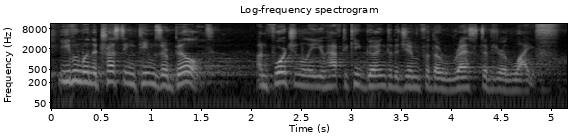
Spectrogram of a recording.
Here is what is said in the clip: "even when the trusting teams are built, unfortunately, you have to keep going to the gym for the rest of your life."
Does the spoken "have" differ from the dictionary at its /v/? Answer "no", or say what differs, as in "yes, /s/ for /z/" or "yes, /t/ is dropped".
yes, /f/ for /v/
